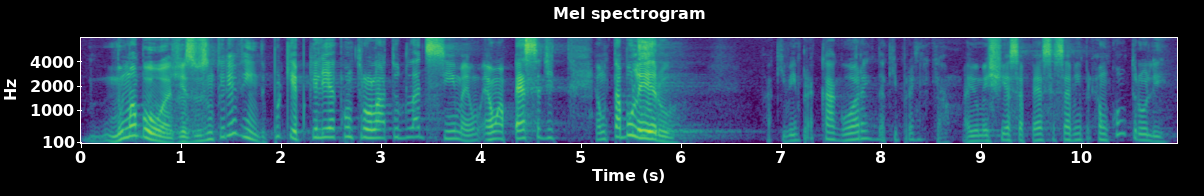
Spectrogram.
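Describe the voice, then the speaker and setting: A pastor with a Brazilian Portuguese accent delivers a conversational sermon in a church hall, frequently questioning the congregation and addressing viewers watching at home. His voice is high and dark-toned, expressive and fast. Long church reverb fills the recording.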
